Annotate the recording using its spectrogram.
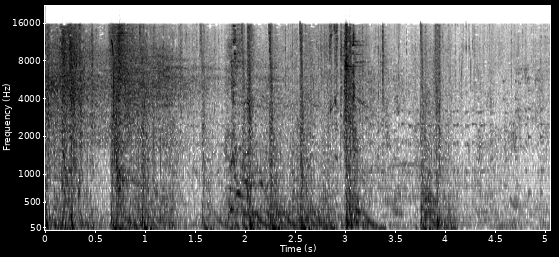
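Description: A gun fires in sharp, separate shots.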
